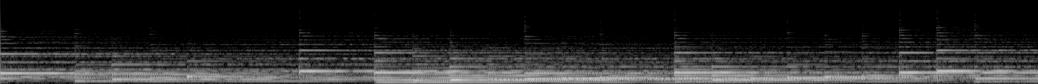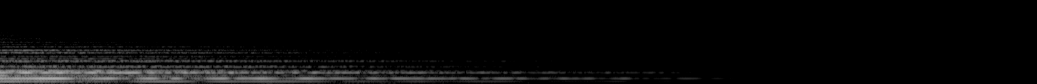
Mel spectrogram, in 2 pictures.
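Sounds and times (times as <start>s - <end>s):
ambient harp music: 0.0s - 15.6s.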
